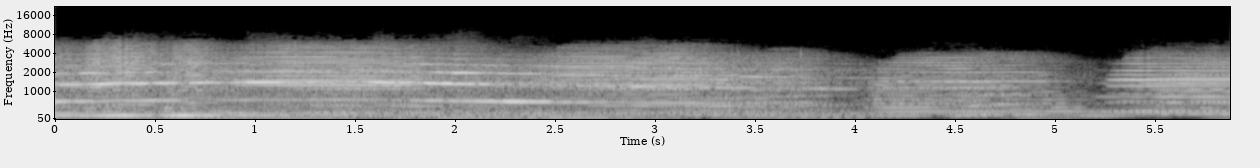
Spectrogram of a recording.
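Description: A police car siren wails loudly and continuously as the car responds Code 3 to a shooting near Washington and Figueroa, its pitch sliding slowly up and down, with a low engine rumble underneath and no one speaking.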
